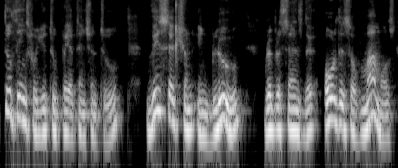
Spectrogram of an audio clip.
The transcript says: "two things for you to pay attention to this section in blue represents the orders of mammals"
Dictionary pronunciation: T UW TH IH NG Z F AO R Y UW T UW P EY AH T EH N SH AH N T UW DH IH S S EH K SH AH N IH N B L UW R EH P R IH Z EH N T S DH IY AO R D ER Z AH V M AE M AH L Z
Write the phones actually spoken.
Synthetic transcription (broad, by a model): T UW TH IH NG S F AO R Y UW T UW P EY AH T EH N SH AH N T UW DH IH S S EH K SH AH N IH N B L UW R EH P R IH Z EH N T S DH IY AO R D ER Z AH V M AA M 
